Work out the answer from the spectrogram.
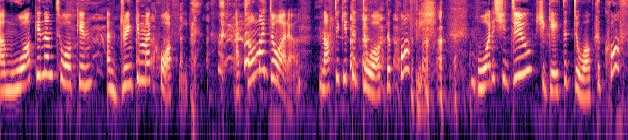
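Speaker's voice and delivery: attempted New York accent, high and swooping. Asked for a demo, showing off the new york accent being learned. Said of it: "trying to learn the New York accent".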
